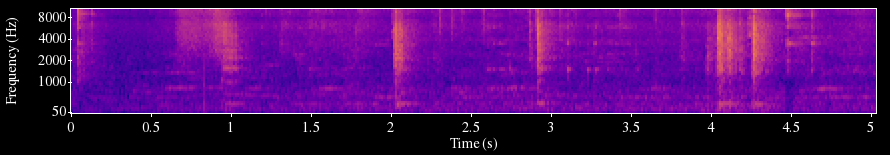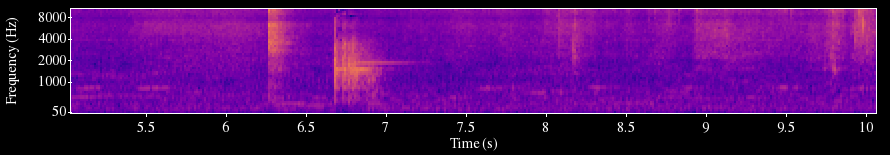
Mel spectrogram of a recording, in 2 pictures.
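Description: Crockery and bowls being moved and set down on a kitchen countertop: a handful of separate knocks and clinks, the loudest about two-thirds of the way in with a brief ring.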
